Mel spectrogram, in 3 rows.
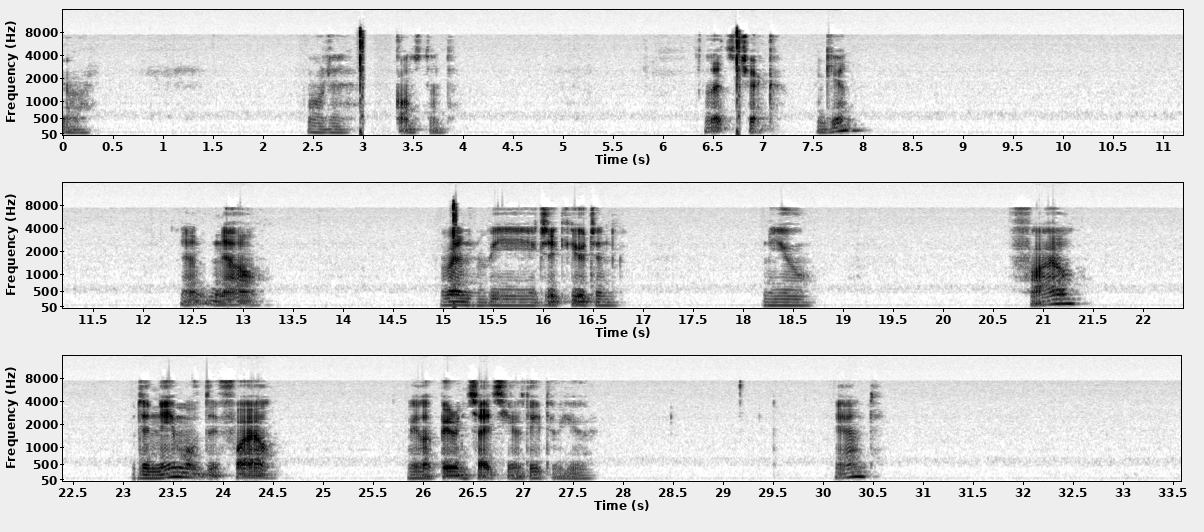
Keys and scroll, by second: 16.4 F10, 21.9 F10.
